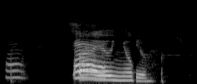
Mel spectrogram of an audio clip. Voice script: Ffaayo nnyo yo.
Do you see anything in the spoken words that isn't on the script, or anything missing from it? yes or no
no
